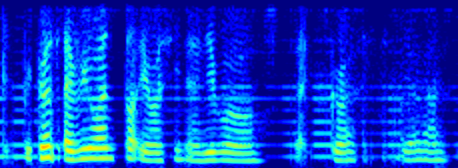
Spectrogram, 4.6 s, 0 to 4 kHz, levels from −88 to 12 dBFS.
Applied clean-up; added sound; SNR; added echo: neural mask model RNNoise.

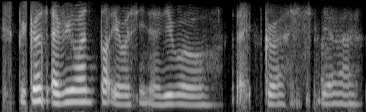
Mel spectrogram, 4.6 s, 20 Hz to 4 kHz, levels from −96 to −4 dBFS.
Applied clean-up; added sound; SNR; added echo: neural mask model Resemble Enhance denoiser.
